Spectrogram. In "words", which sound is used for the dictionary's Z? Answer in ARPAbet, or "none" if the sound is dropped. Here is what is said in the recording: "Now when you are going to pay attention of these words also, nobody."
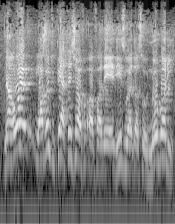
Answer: none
